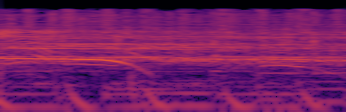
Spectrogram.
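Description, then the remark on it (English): A poolside crowd at the Now Amber Resort in Puerto Vallarta, Mexico, claps and cheers for Apple Vacations, with a few whoops rising above the steady, dense applause, fairly loud and continuous throughout the short burst. “How about a big round of applause for Apple Vacations, too?”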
